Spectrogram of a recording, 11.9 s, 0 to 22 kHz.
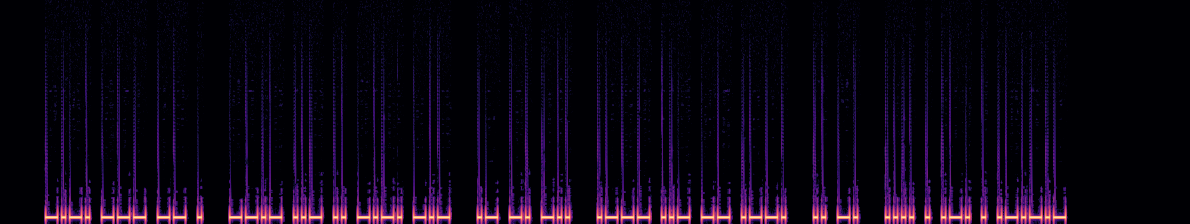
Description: Morse code, heard as a keyed tone, about 30 wpm, 700 Hz. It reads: COME QUICK AND JUMP IN HERE.
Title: Sentences from Top 1300 Words 30wpm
